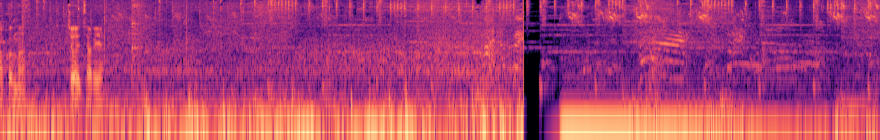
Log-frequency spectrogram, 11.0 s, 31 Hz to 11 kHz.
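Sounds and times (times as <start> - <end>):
vehicle driving past: 0.4 - 6.6.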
